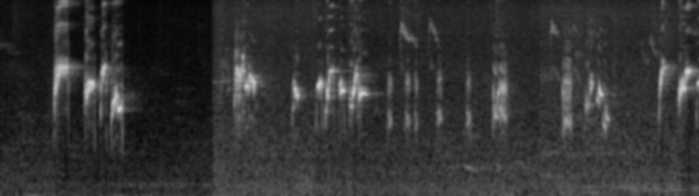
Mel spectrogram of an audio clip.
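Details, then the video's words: Red-whiskered bulbul in a cage in Thailand singing rik-style phrases of quick whistled notes, joined midway by a noisier background with many thin high chirps from other birds. "เสียงนกกรงหัวจุก ร้อง ริก เปิดให้นกฟัง ยั่วให้นกคึกจัด"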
